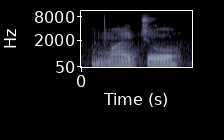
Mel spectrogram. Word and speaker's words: mitochondrion: Actually the zigzag part is not only the mitochondria, the whole part is mitochondrion.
